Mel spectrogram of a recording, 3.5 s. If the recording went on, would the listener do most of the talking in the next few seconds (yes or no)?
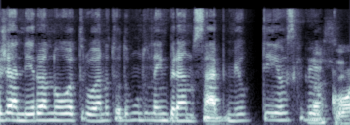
yes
